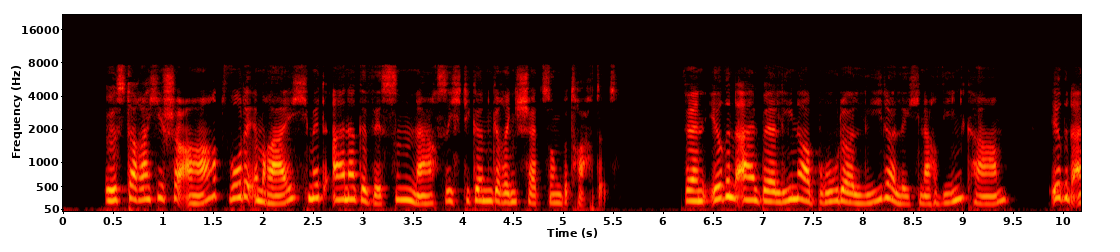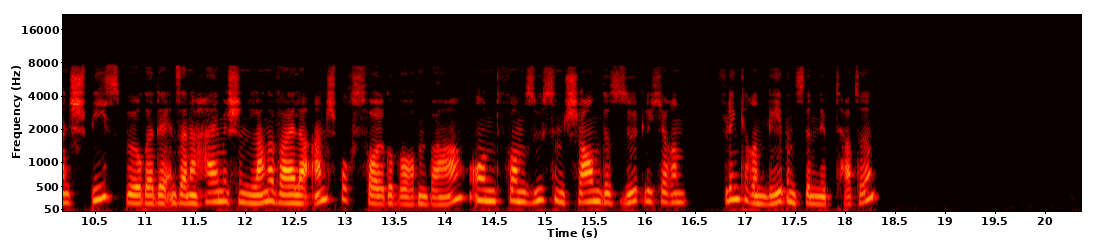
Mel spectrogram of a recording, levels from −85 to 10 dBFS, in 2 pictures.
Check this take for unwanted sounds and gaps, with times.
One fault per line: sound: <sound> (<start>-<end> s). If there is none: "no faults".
no faults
